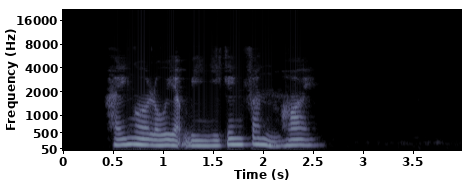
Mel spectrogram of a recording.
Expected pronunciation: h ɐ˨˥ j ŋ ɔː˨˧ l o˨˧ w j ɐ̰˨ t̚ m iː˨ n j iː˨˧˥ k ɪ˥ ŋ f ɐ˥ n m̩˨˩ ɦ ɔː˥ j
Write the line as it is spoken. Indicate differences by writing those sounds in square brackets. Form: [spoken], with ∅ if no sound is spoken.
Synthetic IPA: h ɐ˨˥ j ŋ ɔː˨˧ l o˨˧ w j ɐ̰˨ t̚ m iː˨ n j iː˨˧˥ k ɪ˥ ŋ f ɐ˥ n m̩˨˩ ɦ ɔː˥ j

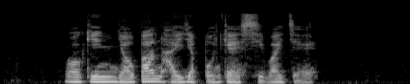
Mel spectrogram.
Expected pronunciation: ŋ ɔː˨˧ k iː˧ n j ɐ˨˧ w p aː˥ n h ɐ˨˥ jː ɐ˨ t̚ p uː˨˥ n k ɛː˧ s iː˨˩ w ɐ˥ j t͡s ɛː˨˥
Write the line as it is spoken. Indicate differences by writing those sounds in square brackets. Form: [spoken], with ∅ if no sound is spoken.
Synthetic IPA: ŋ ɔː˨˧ k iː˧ n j ɐ˨˧ w p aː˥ n h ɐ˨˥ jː ɐ˨ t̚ p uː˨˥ n k ɛː˧ s iː˨˩ w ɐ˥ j t͡s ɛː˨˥

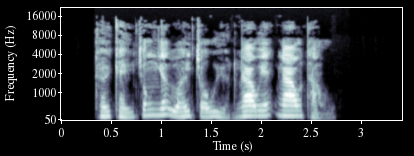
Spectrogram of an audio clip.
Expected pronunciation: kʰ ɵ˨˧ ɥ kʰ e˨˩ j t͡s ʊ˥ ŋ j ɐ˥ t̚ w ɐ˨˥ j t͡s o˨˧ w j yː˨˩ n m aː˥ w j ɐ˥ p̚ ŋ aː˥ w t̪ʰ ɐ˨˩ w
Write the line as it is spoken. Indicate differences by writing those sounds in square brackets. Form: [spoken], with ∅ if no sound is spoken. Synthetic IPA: kʰ ɵ˨˧ ɥ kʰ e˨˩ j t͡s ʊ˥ ŋ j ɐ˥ t̚ w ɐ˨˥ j t͡s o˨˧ w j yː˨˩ n [ŋ] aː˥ w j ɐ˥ [t̚] ŋ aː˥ w t̪ʰ ɐ˨˩ w

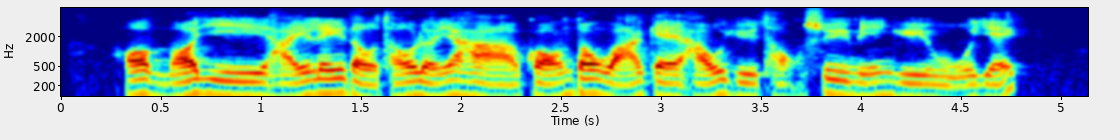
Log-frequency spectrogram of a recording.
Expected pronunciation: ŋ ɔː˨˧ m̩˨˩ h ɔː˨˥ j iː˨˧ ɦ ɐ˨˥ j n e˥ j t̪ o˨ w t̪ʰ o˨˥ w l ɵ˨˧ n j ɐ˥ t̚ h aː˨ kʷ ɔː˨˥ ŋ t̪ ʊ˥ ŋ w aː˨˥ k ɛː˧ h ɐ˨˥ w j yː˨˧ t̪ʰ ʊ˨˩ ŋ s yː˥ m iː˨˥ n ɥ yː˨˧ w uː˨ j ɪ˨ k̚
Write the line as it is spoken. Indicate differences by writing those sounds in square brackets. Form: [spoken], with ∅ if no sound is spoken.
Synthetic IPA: ŋ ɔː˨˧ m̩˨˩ h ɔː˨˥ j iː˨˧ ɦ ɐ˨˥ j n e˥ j t̪ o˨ w t̪ʰ o˨˥ w l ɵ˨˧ n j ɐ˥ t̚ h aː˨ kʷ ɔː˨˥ ŋ t̪ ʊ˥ ŋ w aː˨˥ k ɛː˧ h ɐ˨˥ w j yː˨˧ t̪ʰ ʊ˨˩ ŋ s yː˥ m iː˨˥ n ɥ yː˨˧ w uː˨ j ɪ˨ k̚

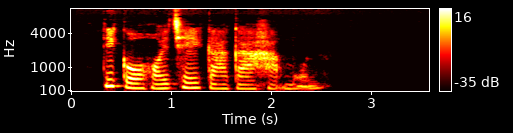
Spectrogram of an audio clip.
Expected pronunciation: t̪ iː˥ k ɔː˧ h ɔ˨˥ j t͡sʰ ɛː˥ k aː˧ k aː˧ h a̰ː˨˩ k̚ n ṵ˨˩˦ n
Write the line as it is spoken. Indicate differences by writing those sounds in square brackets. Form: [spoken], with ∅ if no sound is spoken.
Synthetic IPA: t̪ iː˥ k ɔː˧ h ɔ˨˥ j t͡sʰ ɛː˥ k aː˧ k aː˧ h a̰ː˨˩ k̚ [m] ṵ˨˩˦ n

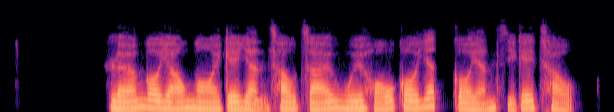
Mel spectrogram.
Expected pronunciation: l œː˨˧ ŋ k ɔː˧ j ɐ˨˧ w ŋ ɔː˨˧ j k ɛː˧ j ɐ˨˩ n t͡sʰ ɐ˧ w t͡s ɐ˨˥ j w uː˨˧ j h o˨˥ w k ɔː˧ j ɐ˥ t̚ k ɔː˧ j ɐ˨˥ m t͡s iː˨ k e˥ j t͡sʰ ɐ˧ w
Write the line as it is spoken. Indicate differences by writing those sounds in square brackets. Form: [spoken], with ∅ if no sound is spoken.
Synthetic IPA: l œː˨˧ ŋ k ɔː˧ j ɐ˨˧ w ŋ ɔː˨˧ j k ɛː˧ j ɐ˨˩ n t͡sʰ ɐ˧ w t͡s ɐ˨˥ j w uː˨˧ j h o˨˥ w k ɔː˧ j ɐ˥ t̚ k ɔː˧ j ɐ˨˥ [n] t͡s iː˨ k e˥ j t͡sʰ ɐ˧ w

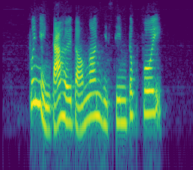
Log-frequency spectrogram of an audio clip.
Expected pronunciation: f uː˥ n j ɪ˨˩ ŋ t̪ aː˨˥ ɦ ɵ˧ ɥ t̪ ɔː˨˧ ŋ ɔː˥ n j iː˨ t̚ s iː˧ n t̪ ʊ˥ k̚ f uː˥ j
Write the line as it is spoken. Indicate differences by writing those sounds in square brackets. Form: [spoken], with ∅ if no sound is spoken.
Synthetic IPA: f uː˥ n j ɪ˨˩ ŋ t̪ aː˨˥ ɦ ɵ˧ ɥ t̪ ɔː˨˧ ŋ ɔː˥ n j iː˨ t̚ s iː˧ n t̪ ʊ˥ k̚ f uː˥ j

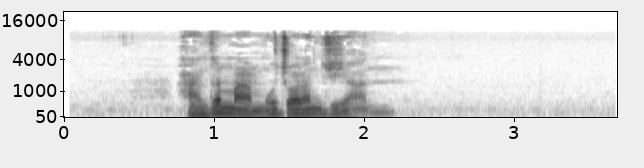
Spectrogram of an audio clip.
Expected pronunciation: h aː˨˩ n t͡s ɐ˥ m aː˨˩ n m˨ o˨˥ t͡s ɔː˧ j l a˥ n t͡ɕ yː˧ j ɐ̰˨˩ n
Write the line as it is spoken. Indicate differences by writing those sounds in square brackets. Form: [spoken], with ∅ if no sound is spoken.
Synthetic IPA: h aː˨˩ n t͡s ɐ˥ m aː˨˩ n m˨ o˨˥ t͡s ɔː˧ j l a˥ n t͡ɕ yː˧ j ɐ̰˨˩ n

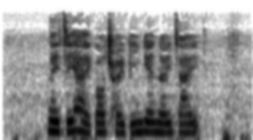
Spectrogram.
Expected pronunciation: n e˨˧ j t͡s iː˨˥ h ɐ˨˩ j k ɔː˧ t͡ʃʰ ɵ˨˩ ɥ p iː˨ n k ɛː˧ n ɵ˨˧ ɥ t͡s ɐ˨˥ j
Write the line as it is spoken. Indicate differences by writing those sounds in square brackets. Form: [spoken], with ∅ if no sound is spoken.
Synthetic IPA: n e˨˧ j t͡s iː˨˥ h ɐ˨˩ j k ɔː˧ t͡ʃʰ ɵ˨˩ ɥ p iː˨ n k ɛː˧ n ɵ˨˧ ɥ t͡s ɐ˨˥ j

